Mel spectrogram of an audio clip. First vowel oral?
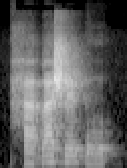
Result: yes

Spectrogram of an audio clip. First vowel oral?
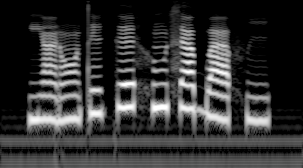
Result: no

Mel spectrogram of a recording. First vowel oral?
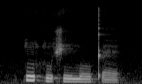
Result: no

